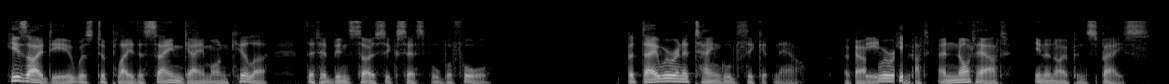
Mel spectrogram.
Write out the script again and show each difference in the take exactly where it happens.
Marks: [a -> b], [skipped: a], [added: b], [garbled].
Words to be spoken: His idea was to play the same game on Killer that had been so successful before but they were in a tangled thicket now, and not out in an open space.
His idea was to play the same game on Killer that had been so successful before but they were in a tangled thicket now, [garbled] and not out in an open space.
